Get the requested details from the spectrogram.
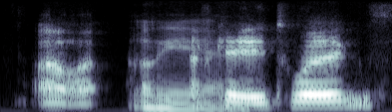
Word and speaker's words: FKA Twigs: Yeah, FKA Twigs.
